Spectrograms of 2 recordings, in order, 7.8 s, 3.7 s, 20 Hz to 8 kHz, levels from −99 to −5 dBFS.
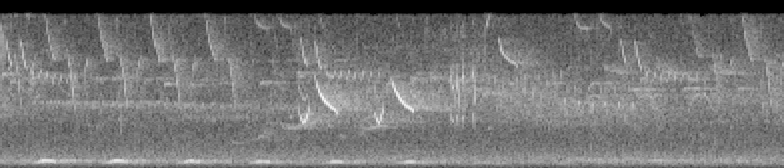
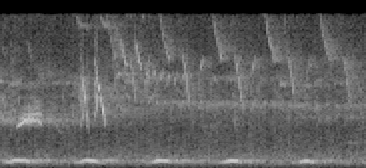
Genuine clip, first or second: first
